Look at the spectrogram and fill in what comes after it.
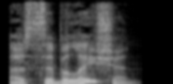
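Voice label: "assibilation", British English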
